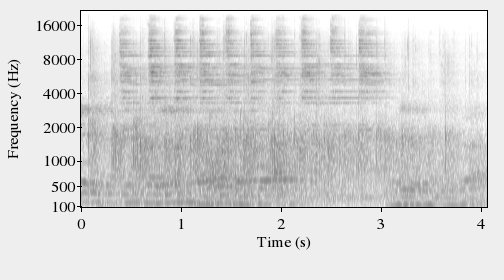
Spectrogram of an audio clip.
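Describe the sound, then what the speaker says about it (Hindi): Audience applause at an Arya Samaj anniversary gathering, a steady wash of clapping that lasts throughout, with a voice speaking over it. "जोरदार तालियों से अभिनंदन करें"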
